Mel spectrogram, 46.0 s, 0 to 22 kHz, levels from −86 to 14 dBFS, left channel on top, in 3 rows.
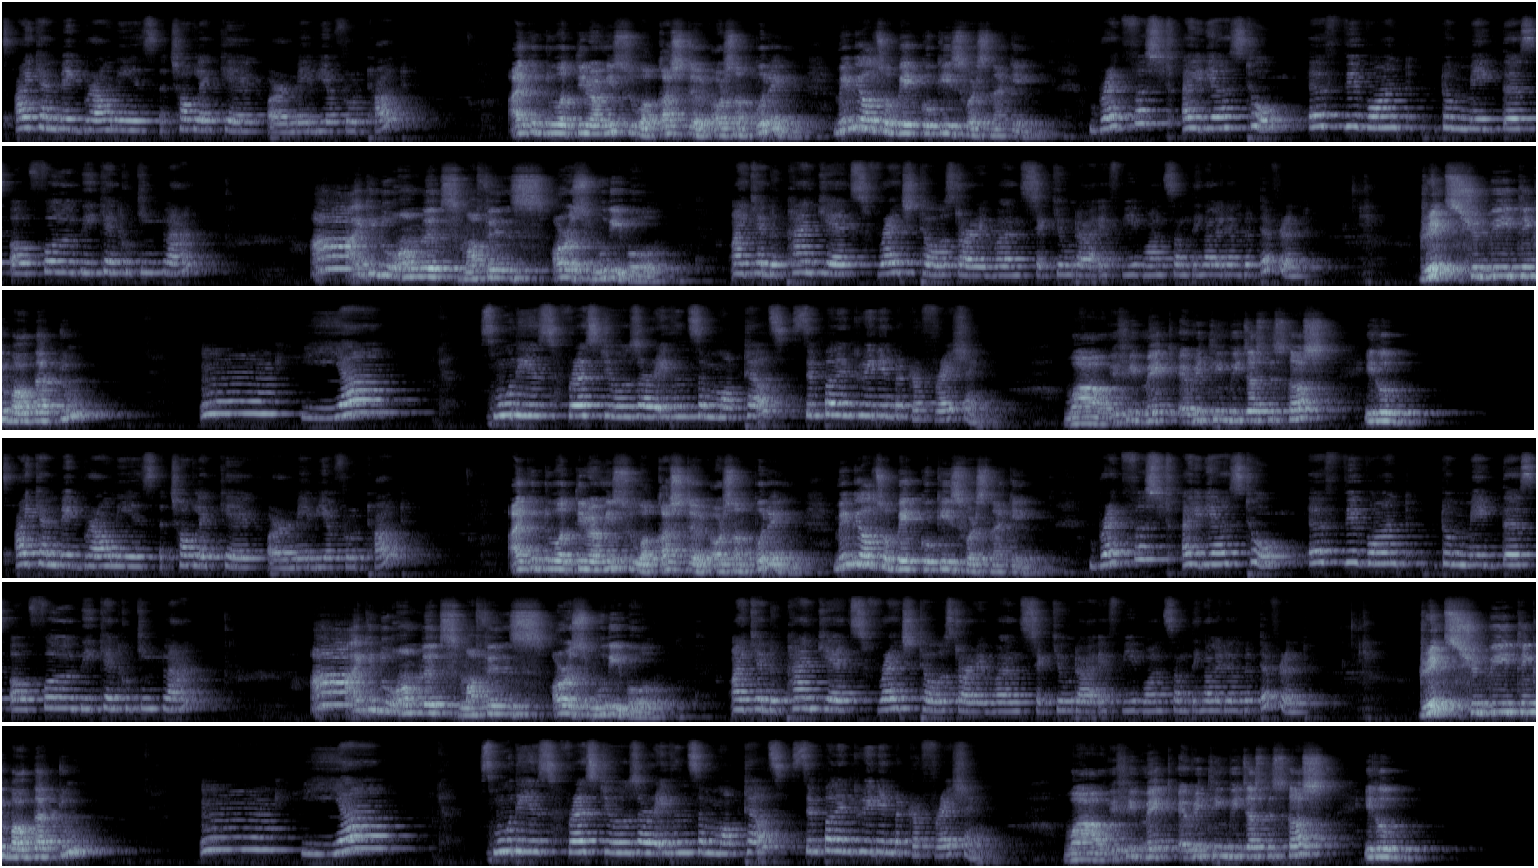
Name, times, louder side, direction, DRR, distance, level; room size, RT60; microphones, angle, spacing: voice 1, 0.1-3.9 10.9-12.8 13.0-14.0 14.4-17.2 22.6-28.3 32.7-34.5 35.5-40.5, left 1 dB, 10° right, -3 dB, 0.4 m, -32 dB
voice 2, 5.1-7.9 8.3-10.4 18.4-21.9 29.5-31.4 41.3-43.9 44.3-44.6, equal, 55° right, -3 dB, 1.5 m, -28 dB
3.6 x 3.6 x 4.0 m, 0.79 s
head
